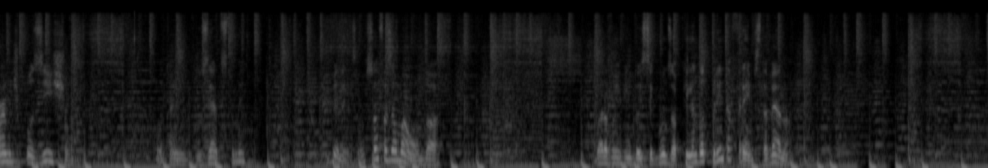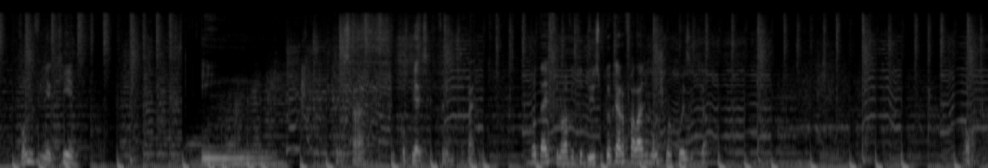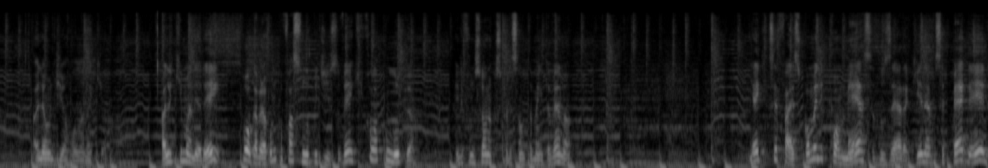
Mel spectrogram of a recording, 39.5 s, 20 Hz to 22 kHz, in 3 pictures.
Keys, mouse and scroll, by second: 2.9-4.3 typing, 9.3-10.1 typing, 10.2 ctrl+shift+Right, 19.5 ctrl+c, 19.7 ctrl+v, 21.6 F9, 32.9 Return, 32.9 typing.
